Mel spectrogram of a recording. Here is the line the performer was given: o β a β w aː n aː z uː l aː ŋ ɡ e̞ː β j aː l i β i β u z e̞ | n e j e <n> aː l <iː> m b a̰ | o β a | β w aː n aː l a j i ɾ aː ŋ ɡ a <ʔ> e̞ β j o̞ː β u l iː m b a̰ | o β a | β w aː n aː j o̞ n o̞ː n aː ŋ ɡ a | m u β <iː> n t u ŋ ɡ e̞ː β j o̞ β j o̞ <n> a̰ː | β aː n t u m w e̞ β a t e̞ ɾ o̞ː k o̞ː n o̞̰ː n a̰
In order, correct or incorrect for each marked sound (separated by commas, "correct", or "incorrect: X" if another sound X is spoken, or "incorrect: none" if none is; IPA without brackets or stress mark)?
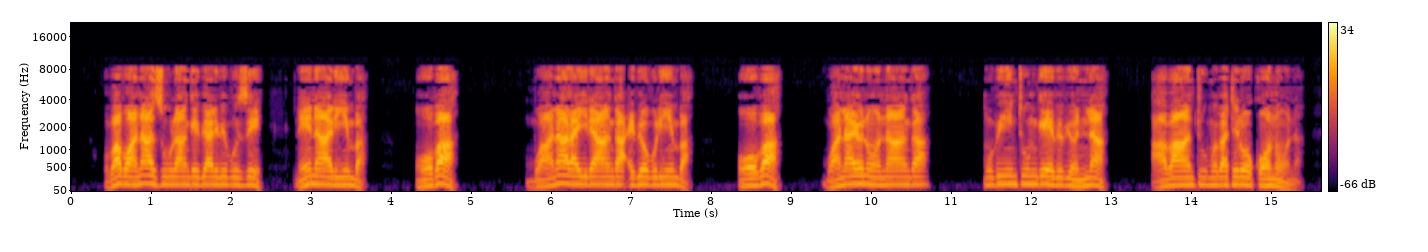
correct, correct, correct, correct, incorrect: nː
